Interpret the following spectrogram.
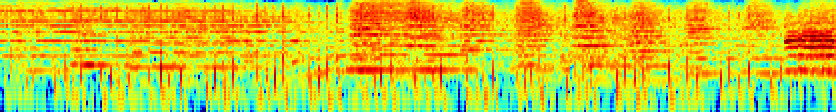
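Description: A horse's hooves galloping away in a rapid clatter, over orchestral film score.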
